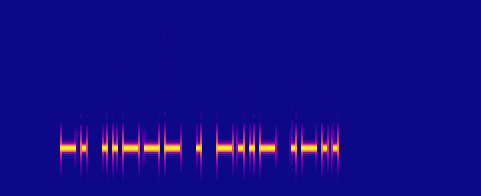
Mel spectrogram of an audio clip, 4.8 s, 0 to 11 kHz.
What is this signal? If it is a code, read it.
Morse code, heard as a keyed tone, about 23 wpm, 700 Hz. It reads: N2EXL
